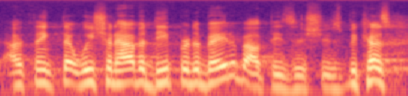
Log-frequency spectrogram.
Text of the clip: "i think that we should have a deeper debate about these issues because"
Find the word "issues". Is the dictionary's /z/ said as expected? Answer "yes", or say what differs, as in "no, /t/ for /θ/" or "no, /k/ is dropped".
yes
